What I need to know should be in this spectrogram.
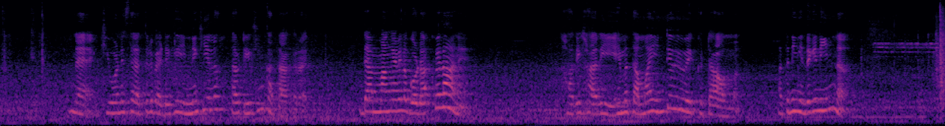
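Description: Another young woman answers in a firm voice nearby.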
